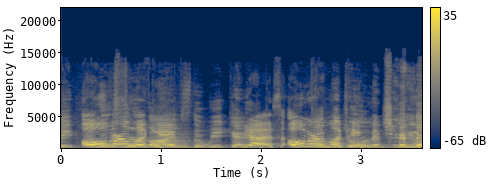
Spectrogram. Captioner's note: laughing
